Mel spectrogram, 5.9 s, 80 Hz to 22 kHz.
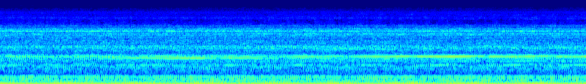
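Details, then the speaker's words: New Gaahleri Apex Force ultra silent airbrush compressor, first switch-on filling two empty tanks, reaching 30 psi quickly: low, smooth, steady hum with faint fan noise, no knocking; normal running, noise expected to rise with pressure. "Now that is this big selling point for this compressor. That is literally, and it is already up to 30 psi. That is incredible. That is so quiet."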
